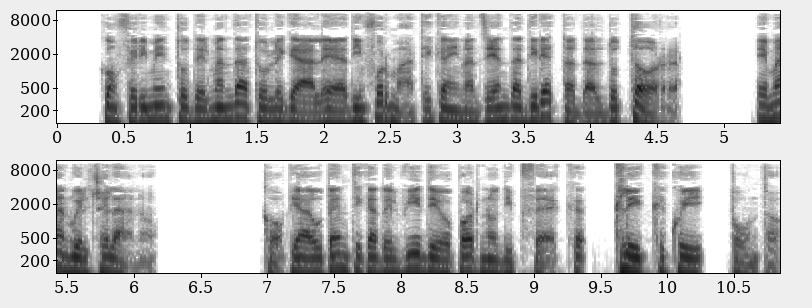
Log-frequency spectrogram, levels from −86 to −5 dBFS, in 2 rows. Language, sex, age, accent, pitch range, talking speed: Italian, male, 40-59, native, 100-120 Hz, 120 wpm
